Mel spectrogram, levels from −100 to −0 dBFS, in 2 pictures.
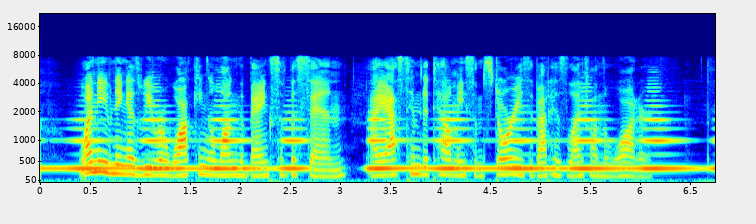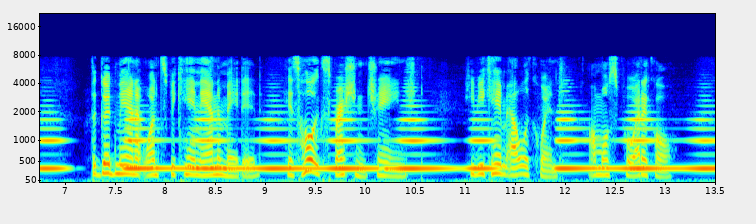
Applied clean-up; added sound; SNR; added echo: none; Wind instrument, woodwind instrument; -4 dB; none.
